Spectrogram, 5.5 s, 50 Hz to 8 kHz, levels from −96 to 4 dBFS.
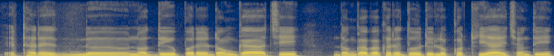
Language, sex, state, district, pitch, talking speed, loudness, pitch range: Odia, male, Odisha, Malkangiri, 115 Hz, 130 wpm, -14 LUFS, 110-120 Hz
